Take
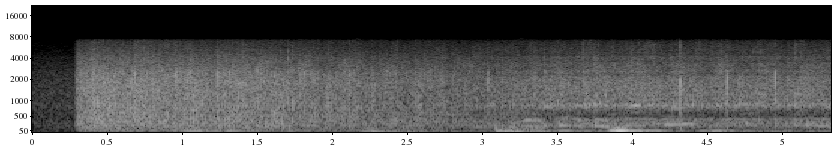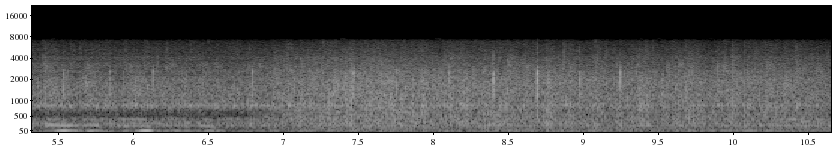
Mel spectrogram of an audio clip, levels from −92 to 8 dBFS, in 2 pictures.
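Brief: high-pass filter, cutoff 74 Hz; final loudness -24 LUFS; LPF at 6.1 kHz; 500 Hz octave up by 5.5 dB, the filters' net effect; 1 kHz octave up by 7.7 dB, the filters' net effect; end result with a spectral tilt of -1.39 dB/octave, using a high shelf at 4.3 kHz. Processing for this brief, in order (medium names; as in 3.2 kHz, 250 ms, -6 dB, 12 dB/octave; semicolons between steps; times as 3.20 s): high-pass 74 Hz; low-pass 6.1 kHz; peaking EQ 500 Hz +4.5 dB; peaking EQ 1 kHz +8 dB; treble shelf 4.3 kHz +6 dB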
